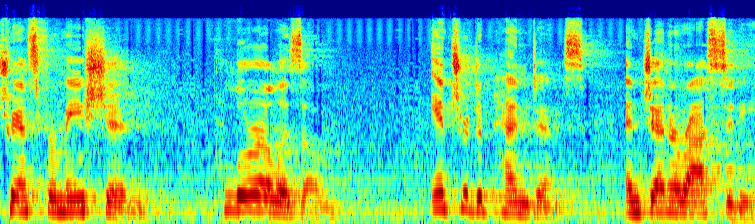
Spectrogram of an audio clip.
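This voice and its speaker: Over noticeable background noise, a woman talks at a fairly slow pace, her fairly high pitch swinging very widely. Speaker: congregational life coordinator and ministerial intern. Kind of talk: church sermon.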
